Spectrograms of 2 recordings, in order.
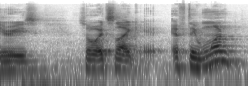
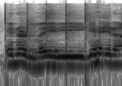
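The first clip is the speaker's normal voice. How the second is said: louder, teasing call; playful raised voice; 4 semitones higher, 8 dB louder than usual. Acted. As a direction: tease it out loudly. Mock catchphrase amid laughing banter.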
